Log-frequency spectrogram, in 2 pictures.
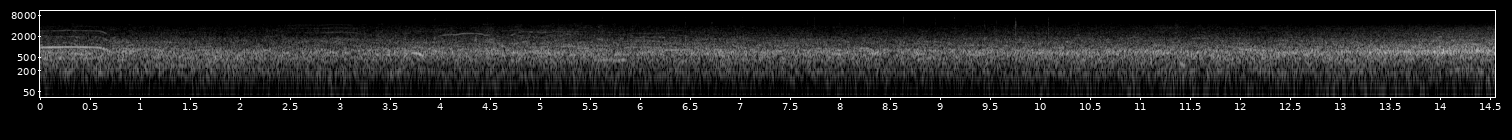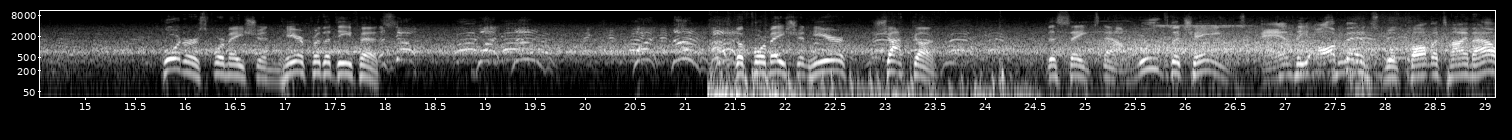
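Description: A stadium crowd roars steadily in the distance.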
